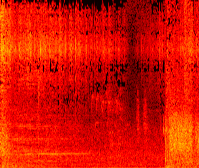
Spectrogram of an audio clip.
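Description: A loud, rumbling explosion effect roars continuously with heavy low-end noise, then a sharper second blast bursts in near the end, louder and brighter than the rumble before it.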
